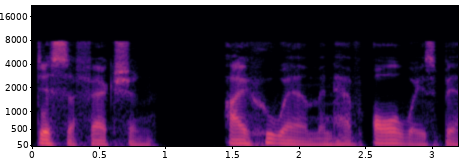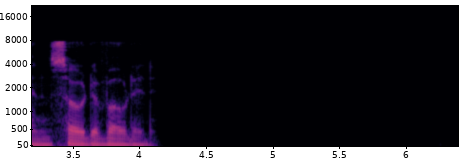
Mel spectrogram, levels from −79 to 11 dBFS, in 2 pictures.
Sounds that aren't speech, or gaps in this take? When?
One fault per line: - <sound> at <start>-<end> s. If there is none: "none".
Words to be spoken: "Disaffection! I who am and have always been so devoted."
none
